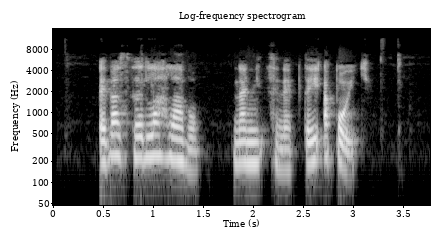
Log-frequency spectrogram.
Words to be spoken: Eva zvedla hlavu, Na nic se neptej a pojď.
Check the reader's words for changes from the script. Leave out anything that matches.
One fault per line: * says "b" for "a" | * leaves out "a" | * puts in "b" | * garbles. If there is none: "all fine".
all fine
